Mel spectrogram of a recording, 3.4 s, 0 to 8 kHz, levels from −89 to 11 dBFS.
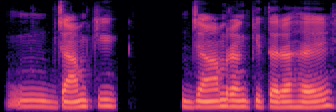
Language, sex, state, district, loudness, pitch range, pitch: Hindi, female, Chhattisgarh, Raigarh, -17 LUFS, 145-160 Hz, 155 Hz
